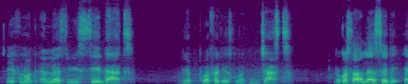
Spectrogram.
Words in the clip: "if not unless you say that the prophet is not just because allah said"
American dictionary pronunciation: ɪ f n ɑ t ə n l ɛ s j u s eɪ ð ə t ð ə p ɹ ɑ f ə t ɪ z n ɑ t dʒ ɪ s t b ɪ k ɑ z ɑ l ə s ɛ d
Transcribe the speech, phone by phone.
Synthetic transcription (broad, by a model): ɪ f n ɑ t ə n l ɛ s j u s eɪ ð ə t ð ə p ɹ ɑ f ə t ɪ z n ɑ t dʒ ɪ s t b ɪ k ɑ s ɑ l ə s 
